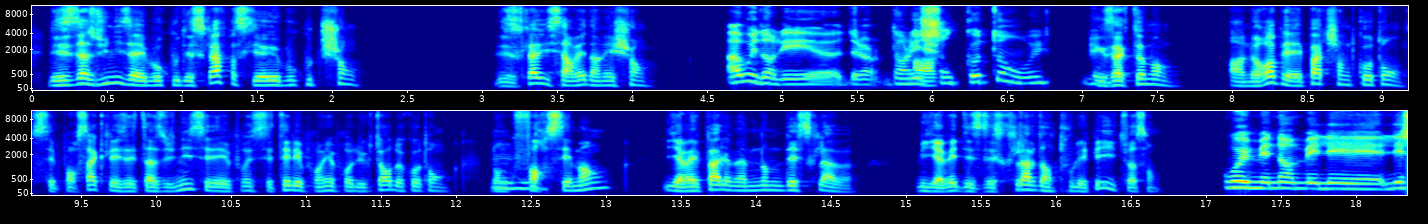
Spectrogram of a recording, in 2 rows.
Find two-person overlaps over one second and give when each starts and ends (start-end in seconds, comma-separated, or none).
none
